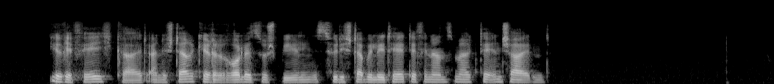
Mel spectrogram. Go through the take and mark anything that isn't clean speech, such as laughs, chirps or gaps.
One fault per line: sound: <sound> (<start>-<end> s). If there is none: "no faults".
no faults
